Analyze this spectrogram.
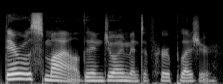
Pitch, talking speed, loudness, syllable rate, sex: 185 Hz, 190 wpm, -19 LUFS, 6.1 syllables/s, female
